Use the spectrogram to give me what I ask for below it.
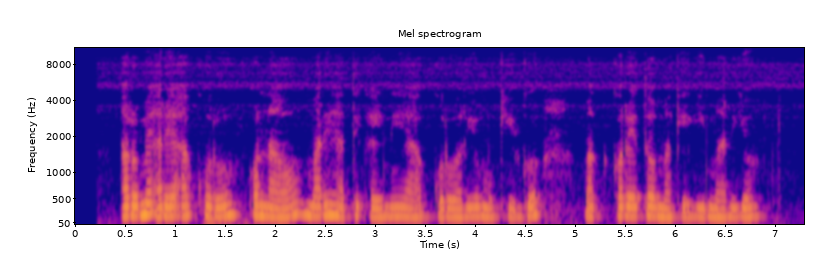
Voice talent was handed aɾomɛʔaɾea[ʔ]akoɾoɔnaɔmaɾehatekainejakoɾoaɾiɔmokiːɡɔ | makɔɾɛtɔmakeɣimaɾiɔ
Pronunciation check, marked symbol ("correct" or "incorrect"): correct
